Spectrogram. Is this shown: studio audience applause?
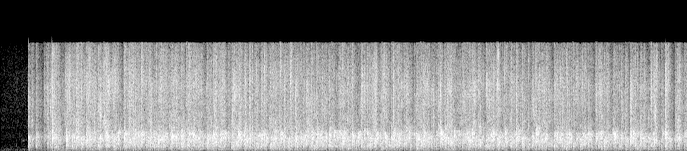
yes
